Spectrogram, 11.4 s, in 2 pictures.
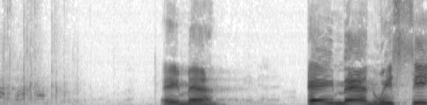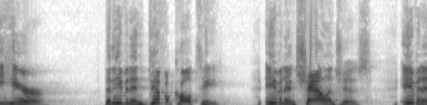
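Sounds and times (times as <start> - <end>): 
audience clapping: 0.0 - 1.3
speech: 2.1 - 3.0, 4.1 - 6.4, 7.1 - 11.3.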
